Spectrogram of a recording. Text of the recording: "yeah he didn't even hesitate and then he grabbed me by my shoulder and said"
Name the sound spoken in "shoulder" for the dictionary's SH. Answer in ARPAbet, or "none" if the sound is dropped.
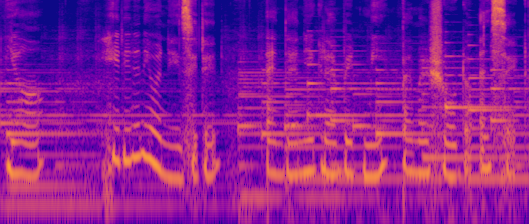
SH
